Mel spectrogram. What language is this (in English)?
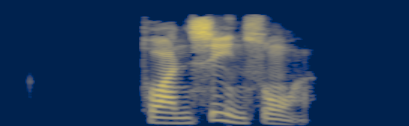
Min Nan Chinese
